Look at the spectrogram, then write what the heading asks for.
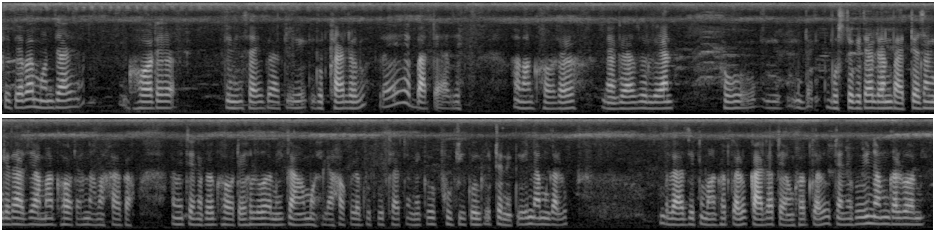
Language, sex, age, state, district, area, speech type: Assamese, female, 60+, Assam, Lakhimpur, rural, spontaneous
